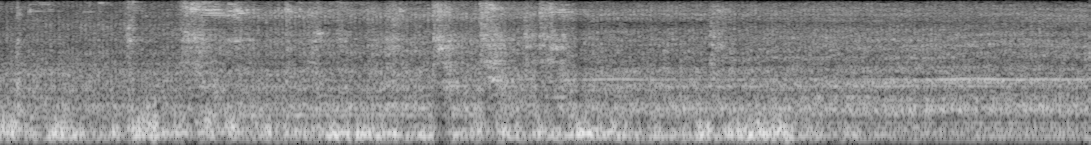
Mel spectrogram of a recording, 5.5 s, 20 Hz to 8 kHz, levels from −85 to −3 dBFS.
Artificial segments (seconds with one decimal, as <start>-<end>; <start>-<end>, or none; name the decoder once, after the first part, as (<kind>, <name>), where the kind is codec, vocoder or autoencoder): none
